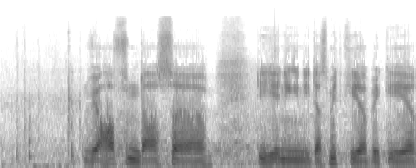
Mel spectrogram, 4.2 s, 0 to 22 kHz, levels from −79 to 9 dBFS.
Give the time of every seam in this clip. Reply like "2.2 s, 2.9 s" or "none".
none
